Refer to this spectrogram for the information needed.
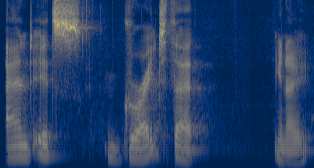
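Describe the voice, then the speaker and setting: A man's voice: medium pitch, animated, drawn-out words, creaky, fairly bright tone. A man co-hosting a podcast, asking questions in easygoing, casual chat. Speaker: podcast co-host.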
